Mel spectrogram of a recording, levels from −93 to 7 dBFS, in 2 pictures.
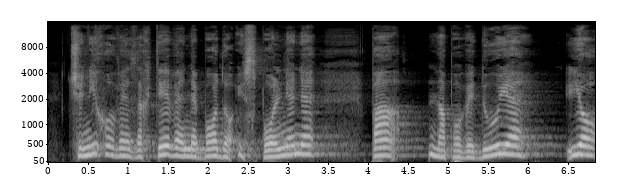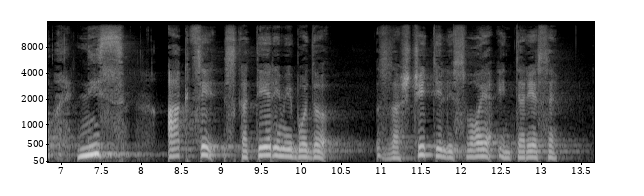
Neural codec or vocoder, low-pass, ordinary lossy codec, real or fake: none; 14.4 kHz; AAC, 48 kbps; real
